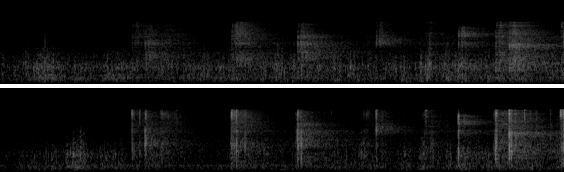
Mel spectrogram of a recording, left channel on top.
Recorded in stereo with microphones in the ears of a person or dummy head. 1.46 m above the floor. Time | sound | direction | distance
1.3 | a crack | 60° right (ahead or behind) | 0.6 m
